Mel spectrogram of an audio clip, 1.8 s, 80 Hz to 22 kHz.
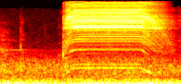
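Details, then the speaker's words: Porsche 944 (about 40 years old) that won't start: the removed fuel pump, tested in isolation, gives a clean, steady high whine under a second, then spins down smoothly. It works, so the suspected cause is no power reaching it in the car. "That actually sounds great. So why wasn't it working? Because we checked and it wasn't making any noises when you were turning the car on."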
